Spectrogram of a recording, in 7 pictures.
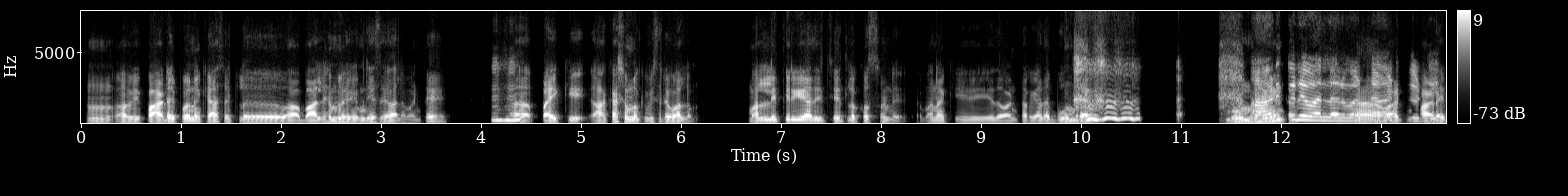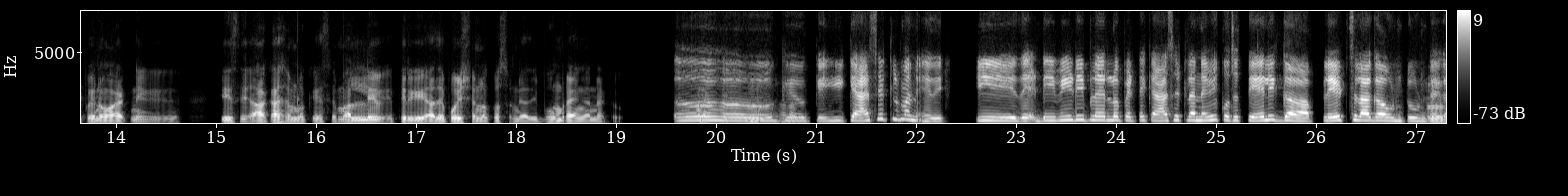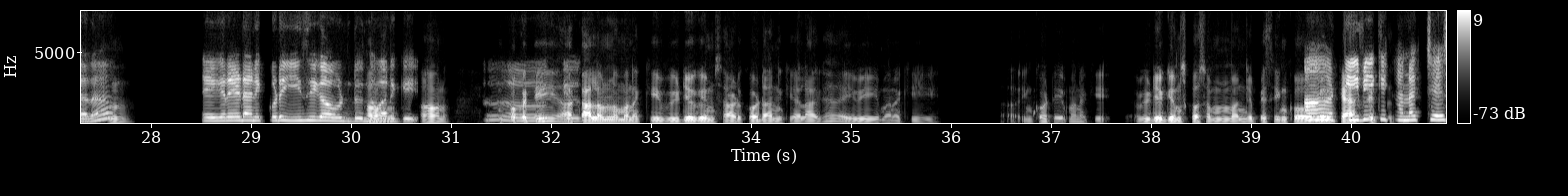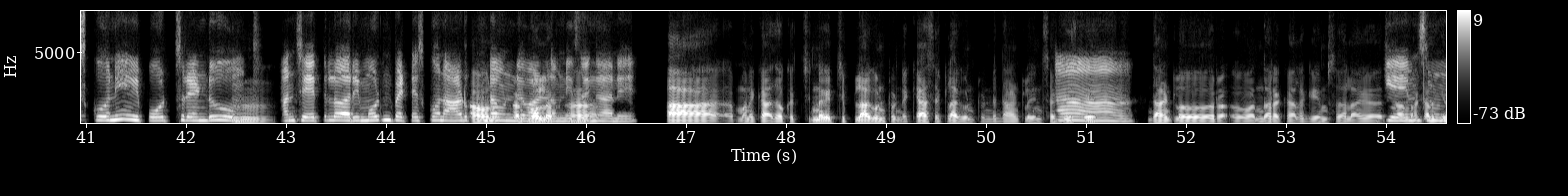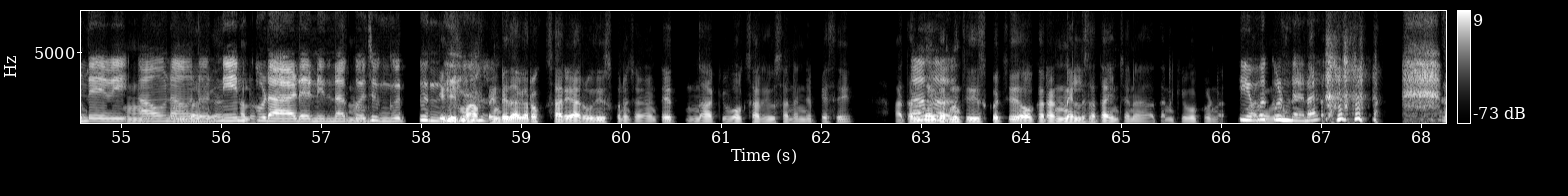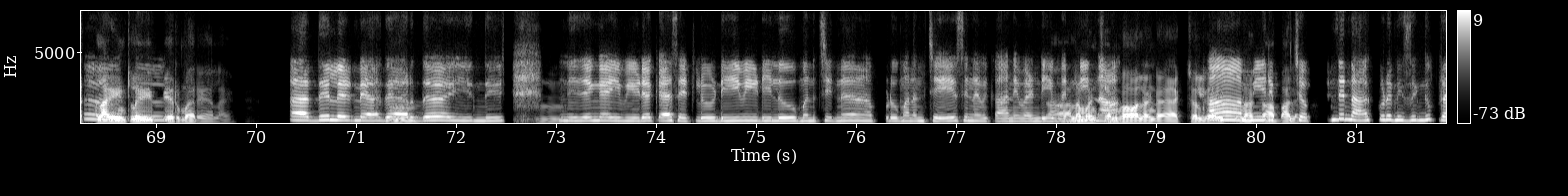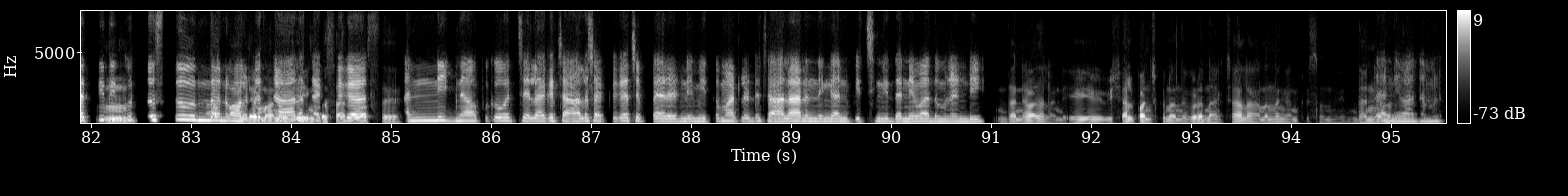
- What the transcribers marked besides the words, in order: giggle; in English: "బూమ్‌రాంగ్"; laughing while speaking: "ఆడుకునేవాళ్ళనమాట ఆటితోటి"; laughing while speaking: "బూమ్‌రాంగంటాం"; in English: "ప్లేట్స్‌లాగా"; in English: "ఈజీ‌గా"; in English: "గేమ్స్"; in English: "గేమ్స్"; in English: "క్యాసెట్స్"; in English: "కనెక్ట్"; in English: "పోర్ట్స్"; tapping; in English: "రిమోట్‌ని"; in English: "కంట్రోలర్"; in English: "చిప్‌లాగా"; in English: "ఇన్సర్ట్"; in English: "గేమ్స్"; in English: "గేమ్స్"; in English: "ఫ్రెండ్"; chuckle; chuckle; laugh; laughing while speaking: "అదేలెండి. అదే అర్థవయ్యింది"; other background noise; in English: "యాక్చువల్‌గా"; laughing while speaking: "చెప్తుంటే నాకు కూడా నిజంగా ప్రతీదీ గుర్తొస్తూ ఉందనమాట. చాలా చక్కగా"
- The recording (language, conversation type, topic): Telugu, podcast, వీడియో కాసెట్‌లు లేదా డీవీడీలు ఉన్న రోజుల్లో మీకు ఎలాంటి అనుభవాలు గుర్తొస్తాయి?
